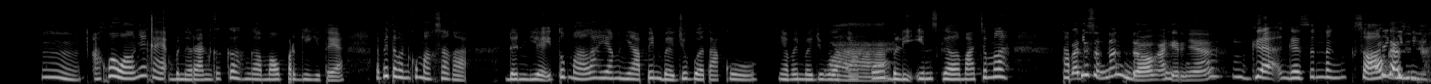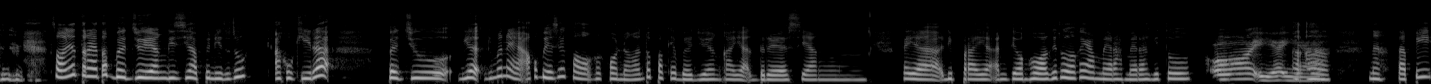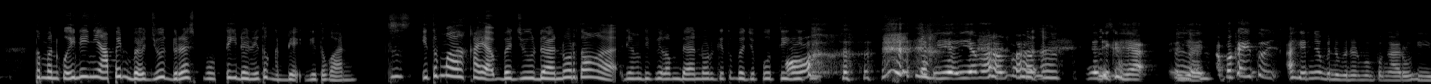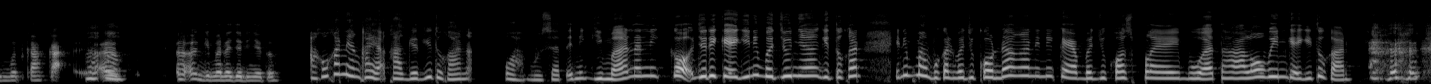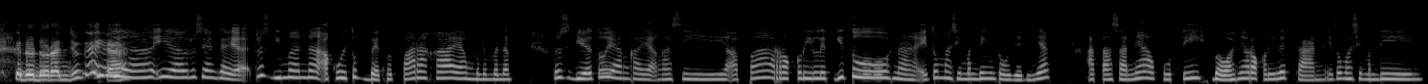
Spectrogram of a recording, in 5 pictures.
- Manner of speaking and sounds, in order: other background noise; laughing while speaking: "nggak seneng juga"; in English: "dress"; in English: "dress"; laughing while speaking: "Oh, iya iya, paham paham. Jadi kayak"; laugh; laughing while speaking: "Nah"; in English: "mood"; in English: "cosplay"; in English: "Halloween"; laugh; in English: "bad mood"
- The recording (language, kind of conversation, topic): Indonesian, podcast, Bagaimana pakaian dapat mengubah suasana hatimu dalam keseharian?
